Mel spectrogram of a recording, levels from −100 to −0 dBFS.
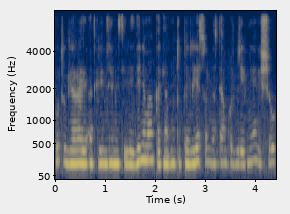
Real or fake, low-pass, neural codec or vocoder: fake; 7.2 kHz; codec, 16 kHz, 8 kbps, FreqCodec, smaller model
